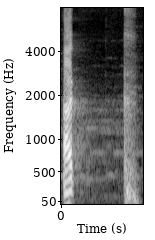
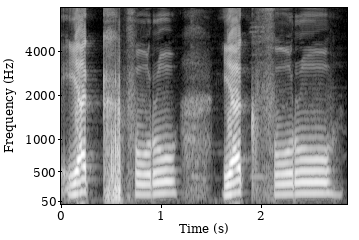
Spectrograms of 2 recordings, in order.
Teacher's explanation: dan sifat ee Hames cara membacanya yaitu bacaan syiddahnya dulu yaitu Kaf itu ditahan suaranya Ak baru dikasih Hames Hames itu mengalirnya nafas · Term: sifat syiddah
